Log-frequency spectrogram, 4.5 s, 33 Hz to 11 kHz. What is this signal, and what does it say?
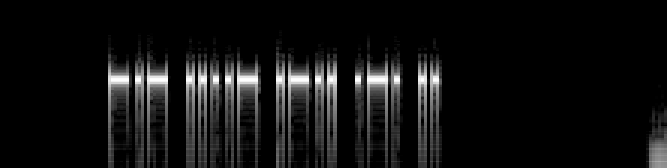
Morse code, heard as a keyed tone, about 34 wpm, 700 Hz. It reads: K4LRI
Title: Speed Racing - USA Call Signs 28wpm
